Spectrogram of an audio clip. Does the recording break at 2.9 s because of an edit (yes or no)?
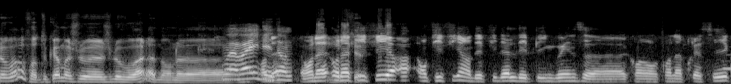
yes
